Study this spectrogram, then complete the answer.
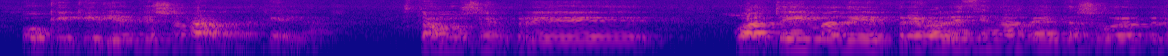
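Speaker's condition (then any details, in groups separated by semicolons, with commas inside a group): No condition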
